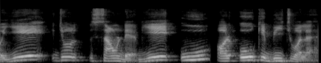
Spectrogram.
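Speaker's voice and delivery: slowly stressing the sound; slow explanation. Shown as a demonstration. Teacher explaining a vowel to students, slow and careful. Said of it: "अब ये देखो".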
